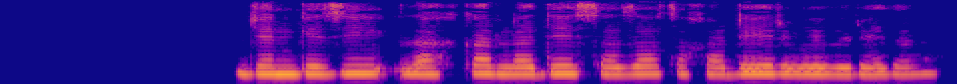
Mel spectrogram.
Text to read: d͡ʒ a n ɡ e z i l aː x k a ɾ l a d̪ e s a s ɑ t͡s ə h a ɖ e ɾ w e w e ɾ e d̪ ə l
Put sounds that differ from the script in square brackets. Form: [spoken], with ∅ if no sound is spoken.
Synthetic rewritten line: d͡ʒ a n ɡ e z i l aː x k a ɾ l a d̪ e s a [z] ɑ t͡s ə [x] a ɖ e ɾ w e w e ɾ e d̪ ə l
